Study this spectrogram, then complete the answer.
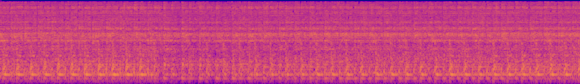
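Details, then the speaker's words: Clarkson inverted steam engine with Stephenson valve gear on a PMR boiler, first steaming, running in reverse: airy steam hiss with uneven bubbling and gurgling as condensate clears the exhaust; normal running. "So the engine is running again now in reverse, flywheel going anti-clockwise. You can see hear the bubbling and the gurgling as the condensate clears the exhaust"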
